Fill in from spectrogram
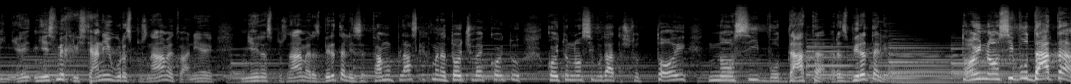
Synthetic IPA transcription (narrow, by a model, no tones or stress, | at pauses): inʲiɛniɛsmɛxɾist̪ijanʲiːɡoɾɐspoznavɐmɛt̪ova̰niɛniɛɾɐspoznavɐmɛɾɐzbiɾət̪ɛlizɐt̪ovamʊplʲaskəxmɛnɐt̪ɔjt͡ʃovɛkːɔjt̪ʊ | kɔjt̪ʊnɔsivod̪at̪əʃt̪ɔt̪t̪ɔj | nɔsivod̪at̪əɾɐzbiɾɐt̪ɛlḭt̪ɔjnɔsivod̪at̪ə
